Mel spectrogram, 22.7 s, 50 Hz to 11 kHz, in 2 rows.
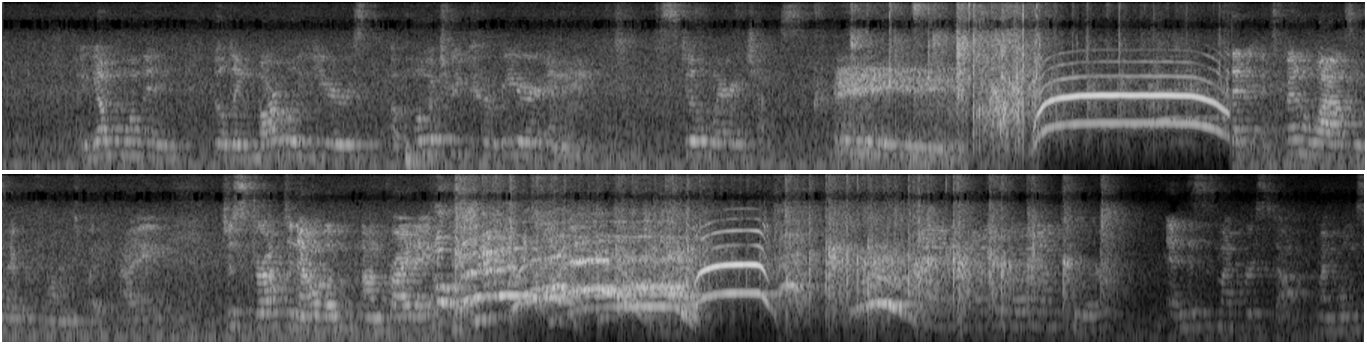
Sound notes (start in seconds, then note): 6.9 poetry sounds & cheers; 14.9 cheers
